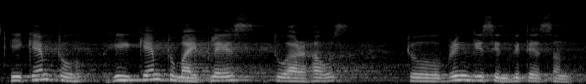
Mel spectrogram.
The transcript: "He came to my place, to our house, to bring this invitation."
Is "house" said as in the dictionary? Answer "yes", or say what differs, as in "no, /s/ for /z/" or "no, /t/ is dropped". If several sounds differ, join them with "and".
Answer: yes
